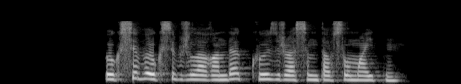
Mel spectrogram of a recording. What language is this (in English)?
Kazakh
